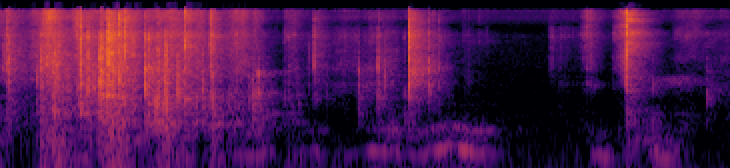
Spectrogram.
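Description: Scissors cut through a paper-bag page in a burst of crisp, close snips and crinkles, then a pause. A few more sharp isolated cuts follow.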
